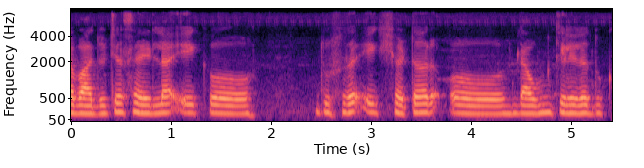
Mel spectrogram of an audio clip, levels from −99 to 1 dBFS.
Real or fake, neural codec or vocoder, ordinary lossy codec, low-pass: real; none; none; 7.2 kHz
